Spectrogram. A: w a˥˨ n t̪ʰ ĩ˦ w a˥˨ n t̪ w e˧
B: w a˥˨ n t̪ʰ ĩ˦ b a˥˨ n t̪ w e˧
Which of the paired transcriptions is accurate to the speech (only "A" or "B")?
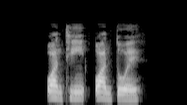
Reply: A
